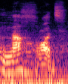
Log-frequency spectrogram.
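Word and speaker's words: مخرج: বিল রব্বিশহ সদস মাখরজ শব্দটা হচ্ছে খরজা থেকে বের হয়েছে এই মাখরজ আরবি শব্দ উচ্চারণটা হবে মাখরজ।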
